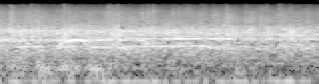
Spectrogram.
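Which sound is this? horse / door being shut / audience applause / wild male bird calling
audience applause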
